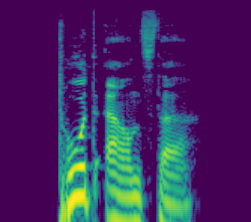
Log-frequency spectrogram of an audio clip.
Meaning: inflection of todernst: 1. strong/mixed nominative masculine singular 2. strong genitive/dative feminine singular 3. strong genitive plural
- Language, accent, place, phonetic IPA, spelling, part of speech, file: German, Germany, Berlin, [ˈtoːtʔɛʁnstɐ], todernster, adjective, De-todernster.ogg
